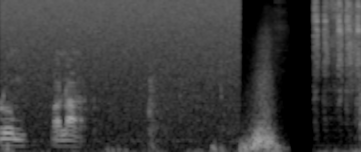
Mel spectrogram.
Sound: sound effect

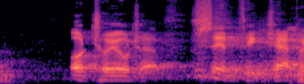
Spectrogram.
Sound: few laugh

